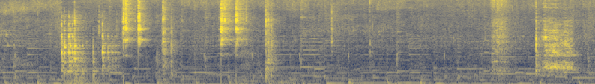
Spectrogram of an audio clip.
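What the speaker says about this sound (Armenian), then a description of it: "տապակում ենք կարմիր սոխը" Red onion frying in a pan for a beef liver sauce while being stirred: repeated scraping clinks and clattering strokes of the utensil over a steady sizzle, close and moderately loud, with no talking.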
